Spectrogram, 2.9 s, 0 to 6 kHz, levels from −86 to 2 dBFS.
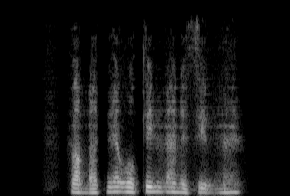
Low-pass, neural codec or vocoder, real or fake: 5.4 kHz; codec, 44.1 kHz, 0.9 kbps, DAC; fake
